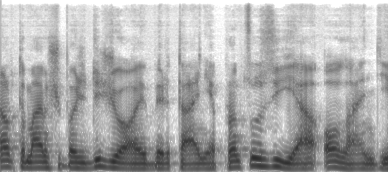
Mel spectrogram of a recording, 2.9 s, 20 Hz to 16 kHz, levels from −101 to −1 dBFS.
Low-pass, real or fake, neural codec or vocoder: 14.4 kHz; fake; autoencoder, 48 kHz, 128 numbers a frame, DAC-VAE, trained on Japanese speech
